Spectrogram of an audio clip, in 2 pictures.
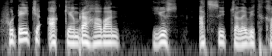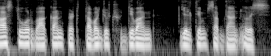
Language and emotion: Kashmiri, neutral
